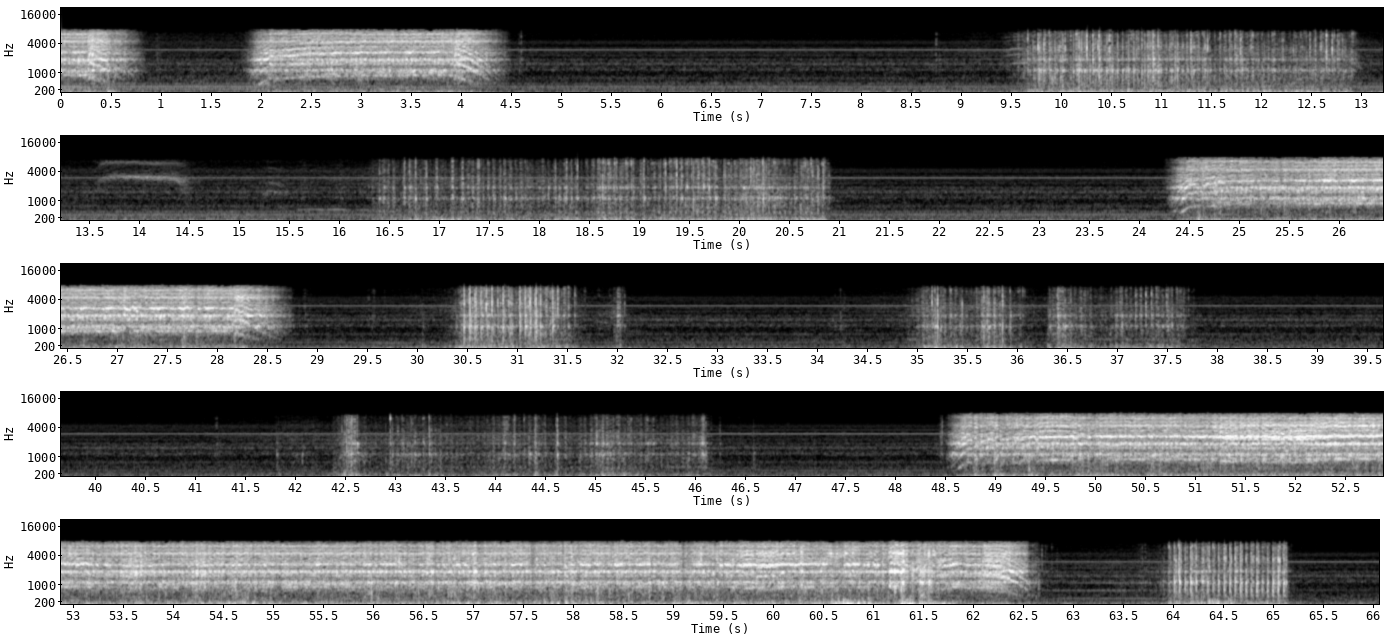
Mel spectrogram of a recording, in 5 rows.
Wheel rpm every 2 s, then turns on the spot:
80, 180, 40, 0, 0, 20, 10, 0, 20, 20, 10, 0, 140, 230, 50, 10, 0, 10, 20, 0, 0, 20, 20, 0, 120, 230, 230, 230, 240, 230, 230, 80, 10.
10-14 16-22 30-32 34-38 42-46 62-66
